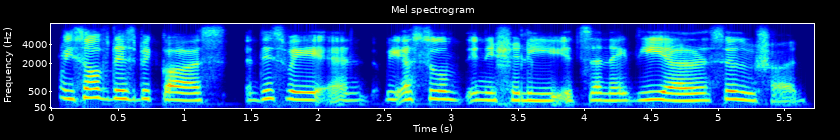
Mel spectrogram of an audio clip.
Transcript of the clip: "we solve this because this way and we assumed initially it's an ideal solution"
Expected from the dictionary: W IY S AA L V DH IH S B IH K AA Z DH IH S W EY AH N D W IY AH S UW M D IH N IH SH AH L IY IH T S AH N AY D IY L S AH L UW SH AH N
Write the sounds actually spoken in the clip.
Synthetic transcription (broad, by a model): W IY S AA L V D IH S B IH K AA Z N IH S W EY AH N D W IY AH S UW M D IH N IH SH AH L IY IH T S AH N AY D IY L S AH L UW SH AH N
